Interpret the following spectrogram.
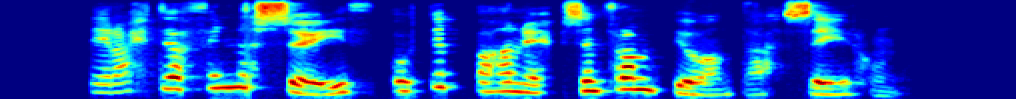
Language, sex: Icelandic, female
